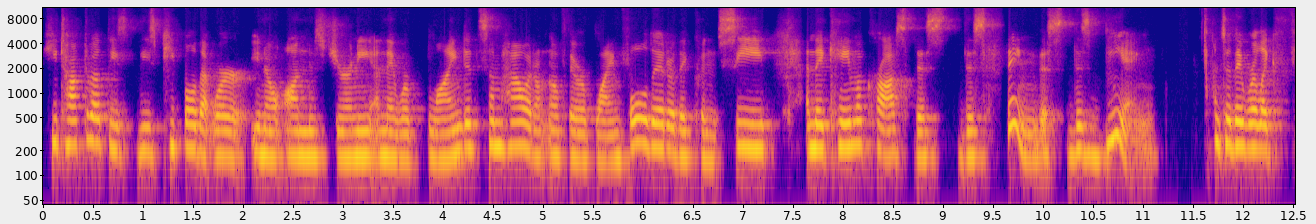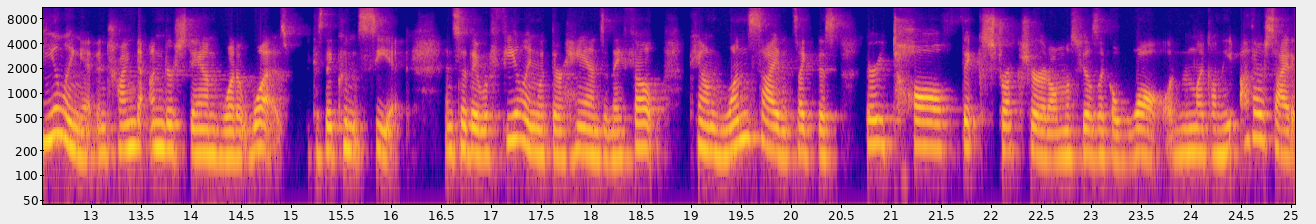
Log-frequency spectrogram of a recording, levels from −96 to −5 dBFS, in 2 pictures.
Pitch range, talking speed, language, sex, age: 185-235 Hz, 225 wpm, English, female, 30-49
